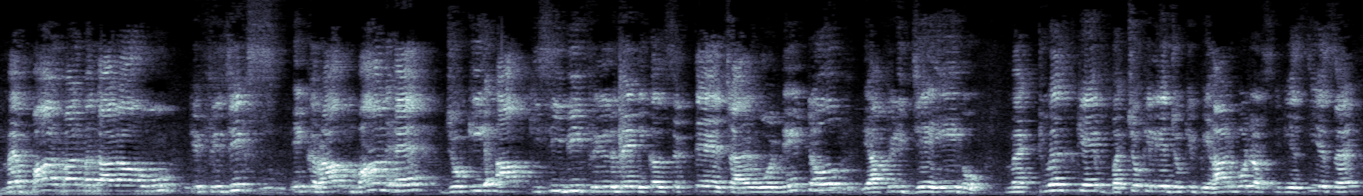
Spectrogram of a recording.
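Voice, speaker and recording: A man's voice: high voice, fairly even intonation, measured pace, few pauses, a bit bright, a little hiss or hum. A man hosting a local news interview, speaking in an encouraging, formal presenter tone. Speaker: interview host. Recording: echoey, distant, dull room sound.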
